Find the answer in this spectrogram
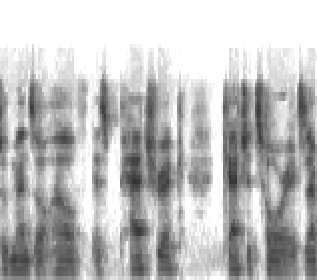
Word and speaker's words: Cacciatore: Here to share the inspiration behind that podcast and how he copes with mental health is Patrick Cacciatore. Did I pronounce that right?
